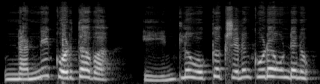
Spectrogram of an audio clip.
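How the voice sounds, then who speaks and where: A woman voicing a proud, quick-tempered young daughter-in-law in an animated storybook, talking sharply and sarcastically in a raised voice. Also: sits high, voice pushed up. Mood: defiant.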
